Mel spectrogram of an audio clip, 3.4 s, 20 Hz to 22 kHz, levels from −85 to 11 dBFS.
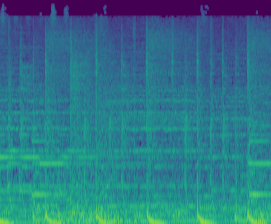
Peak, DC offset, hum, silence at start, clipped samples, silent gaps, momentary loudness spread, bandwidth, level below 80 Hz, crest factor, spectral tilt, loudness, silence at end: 0 dBFS; under 0.1%; none; 0 s; under 0.1%; none; 4 LU; 19.5 kHz; -16 dBFS; 12 dB; -5.5 dB/octave; -15 LUFS; 0 s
